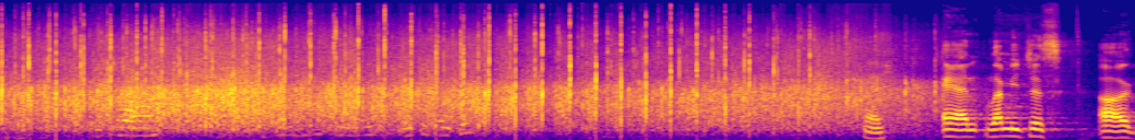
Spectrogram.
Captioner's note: applause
